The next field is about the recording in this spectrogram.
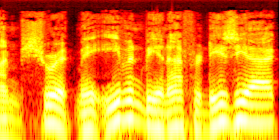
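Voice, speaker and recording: A man with an unremarkable speaking voice, lively intonation and a fairly slow pace, in a very clean recording with a silent background and a dry, close sound with no echo. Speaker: radio talk show host. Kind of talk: late-night radio broadcast. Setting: radio studio.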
